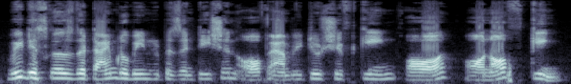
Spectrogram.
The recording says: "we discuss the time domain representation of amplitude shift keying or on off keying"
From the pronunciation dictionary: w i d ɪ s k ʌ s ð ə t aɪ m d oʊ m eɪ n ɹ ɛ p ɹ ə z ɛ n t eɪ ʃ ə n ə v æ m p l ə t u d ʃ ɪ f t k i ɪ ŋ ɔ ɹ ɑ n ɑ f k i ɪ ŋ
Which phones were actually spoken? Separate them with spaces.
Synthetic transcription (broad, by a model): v i d ɪ s k ʌ s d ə t aɪ m d oʊ m eɪ n ɹ ɛ p ɹ ə z ɛ n t eɪ ʃ ə n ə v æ m l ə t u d ʃ ɪ f t k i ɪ ŋ ɔ ɹ ɑ n ɑ f k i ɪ ŋ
